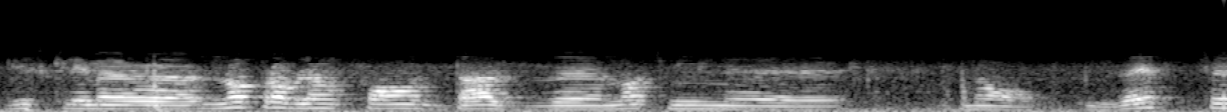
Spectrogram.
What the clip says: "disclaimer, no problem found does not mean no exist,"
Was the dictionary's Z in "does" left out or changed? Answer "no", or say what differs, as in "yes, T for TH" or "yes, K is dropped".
no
